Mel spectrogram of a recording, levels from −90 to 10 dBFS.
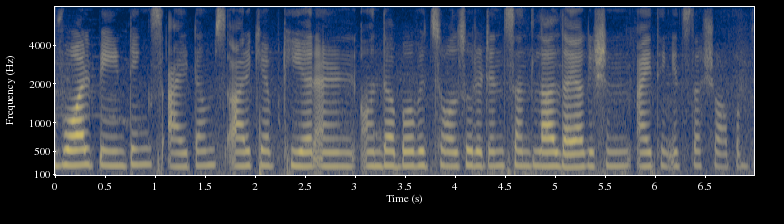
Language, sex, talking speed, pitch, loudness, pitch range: English, female, 195 wpm, 245 Hz, -23 LUFS, 240-255 Hz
